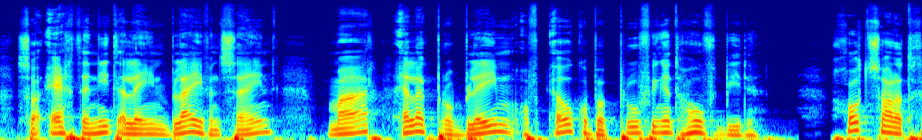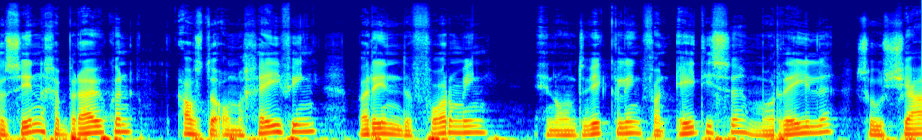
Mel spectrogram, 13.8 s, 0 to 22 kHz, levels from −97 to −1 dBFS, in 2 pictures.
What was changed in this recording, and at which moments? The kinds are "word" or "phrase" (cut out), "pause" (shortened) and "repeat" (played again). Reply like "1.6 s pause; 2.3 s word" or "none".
2.9 s word; 6.0 s pause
